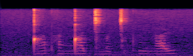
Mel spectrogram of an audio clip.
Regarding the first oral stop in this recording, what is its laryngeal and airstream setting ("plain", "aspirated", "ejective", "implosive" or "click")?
click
